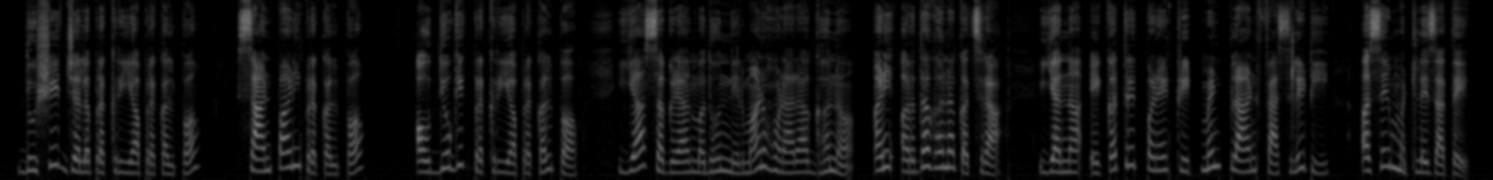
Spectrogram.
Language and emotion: Marathi, neutral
